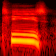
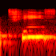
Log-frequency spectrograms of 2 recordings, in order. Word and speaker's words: TEAS: process you just mentioned a test called the tease test and when you hear that word it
